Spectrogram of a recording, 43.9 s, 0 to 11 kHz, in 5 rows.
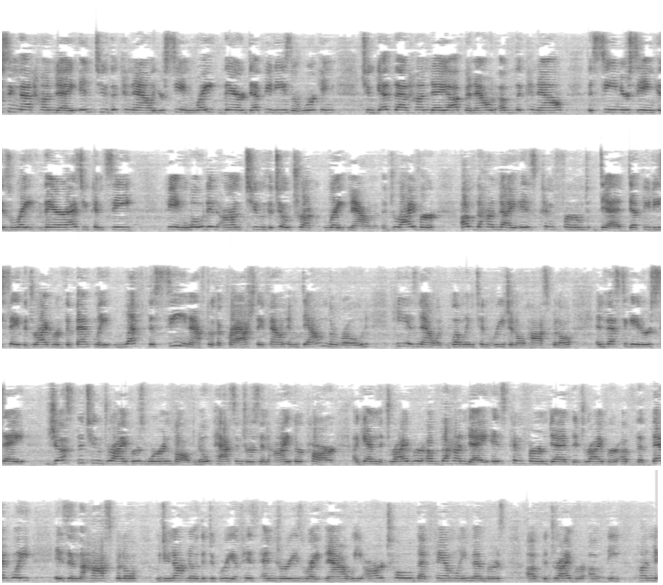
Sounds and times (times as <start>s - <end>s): Speech: 0.0s - 43.9s.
